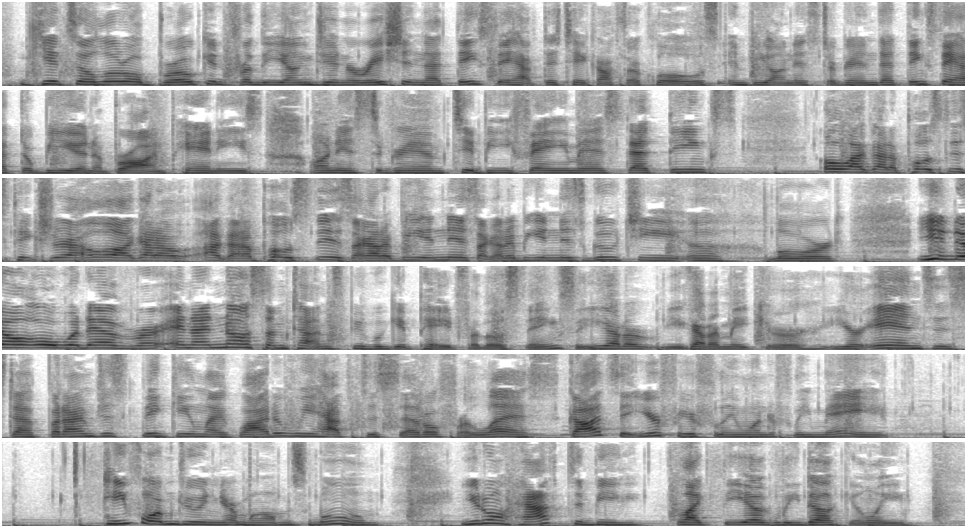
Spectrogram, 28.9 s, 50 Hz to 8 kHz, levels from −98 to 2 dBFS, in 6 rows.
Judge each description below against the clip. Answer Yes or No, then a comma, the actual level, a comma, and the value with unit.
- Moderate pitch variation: Yes, average, 3.7 semitones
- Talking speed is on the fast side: Yes, fast, 260 wpm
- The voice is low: No, high, 220 Hz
